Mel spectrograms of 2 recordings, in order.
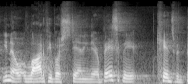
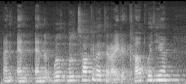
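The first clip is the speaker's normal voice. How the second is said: put-on a light Irish accent, higher, inviting; a hint of Irish, coaxing Billy to dinner; mildly voiced Irish golfer invite; 4 semitones higher than usual. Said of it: "in an Irish accent".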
